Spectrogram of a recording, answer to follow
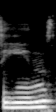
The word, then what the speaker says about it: zines: So starting out in some of these smaller aspects, we've got things like zines, or I always want to call them zines, but they're pronounced zines, like a magazine, which are self-published booklets or magazines, usually more indie, underground, experimental stuff.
